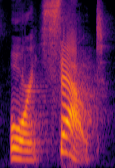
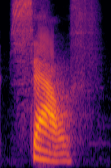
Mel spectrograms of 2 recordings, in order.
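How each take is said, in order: First: The word ends with a T sound. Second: The word ends with a TH sound. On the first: The speaker calls it wrong. "just a T" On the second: The speaker calls it right. "Close it with a TH"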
